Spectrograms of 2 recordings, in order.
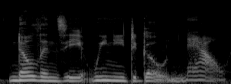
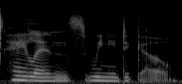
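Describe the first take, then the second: First: Mock-stern order from the gut; insistent talking body. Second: Quiet, measured inner nudge; talking stomach. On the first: Her body insists she leave the flirting, firm inner voice. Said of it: "my body goes". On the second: Retold or imitated. Her stomach warns her mid-flirting, quiet talking-stomach voice. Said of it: "my stomach just goes".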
